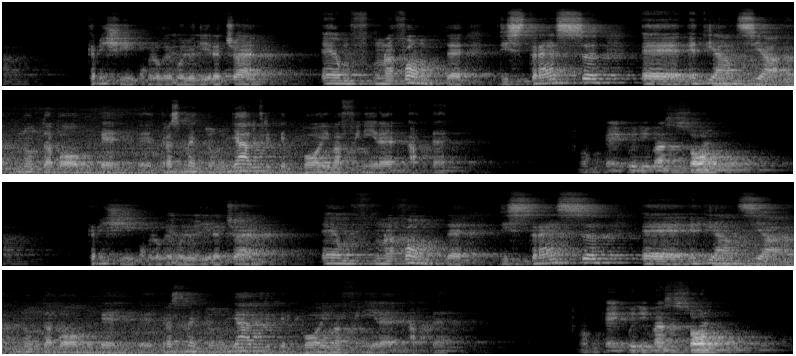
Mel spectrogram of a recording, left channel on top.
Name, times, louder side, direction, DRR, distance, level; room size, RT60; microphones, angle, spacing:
voice 1, 0.9-2.5 3.2-10.6 10.9-12.4, left 3 dB, 75° left, 0 dB, 2.8 m, -29 dB
voice 2, 1.6-2.1 13.7-15.1, right 2 dB, 90° right, -1 dB, 3.5 m, -27 dB
sound 1, 7.1-12.1, left 1 dB, 45° left, 2.6 m, -40 dB
20.5 x 14.0 x 4.2 m, 1.4 s
head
